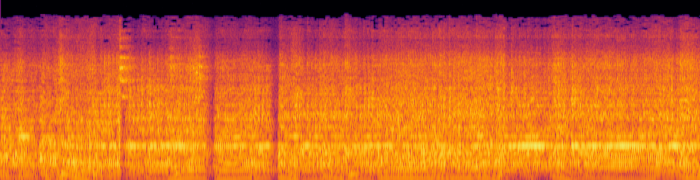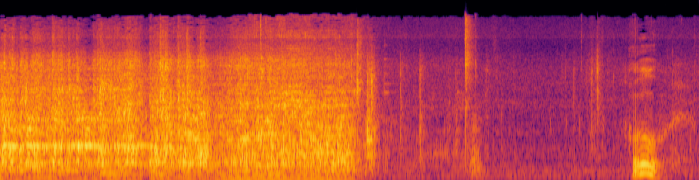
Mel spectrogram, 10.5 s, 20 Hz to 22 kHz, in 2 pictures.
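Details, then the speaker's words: Behringer 10-inch woofer from a B210D being overpowered: harsh gritty crackle and buzz over loud distorted playback for eight seconds, then cutting out as the voice coil overheats and burns out. "oo I hear it crackling look at it spit out a bit of it"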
